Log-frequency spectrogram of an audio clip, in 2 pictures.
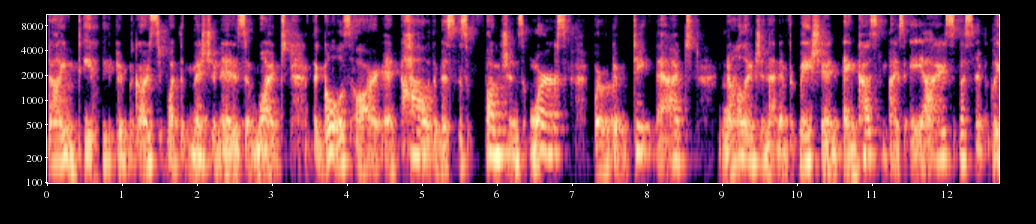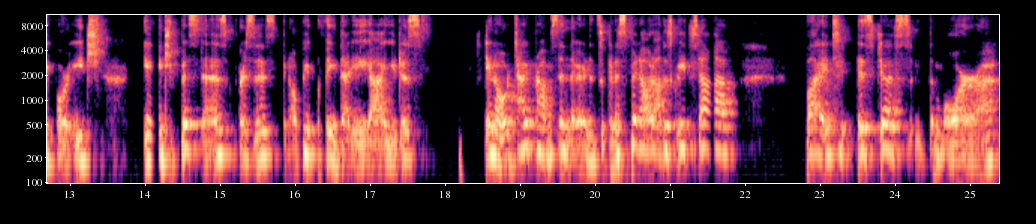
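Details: Adult woman with spasmodic dysphonia caused by neck trauma about 5 years ago, unable to speak for about 2 years, treated with neck Botox injections that help but do not cure; spasmodic dysphonia.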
